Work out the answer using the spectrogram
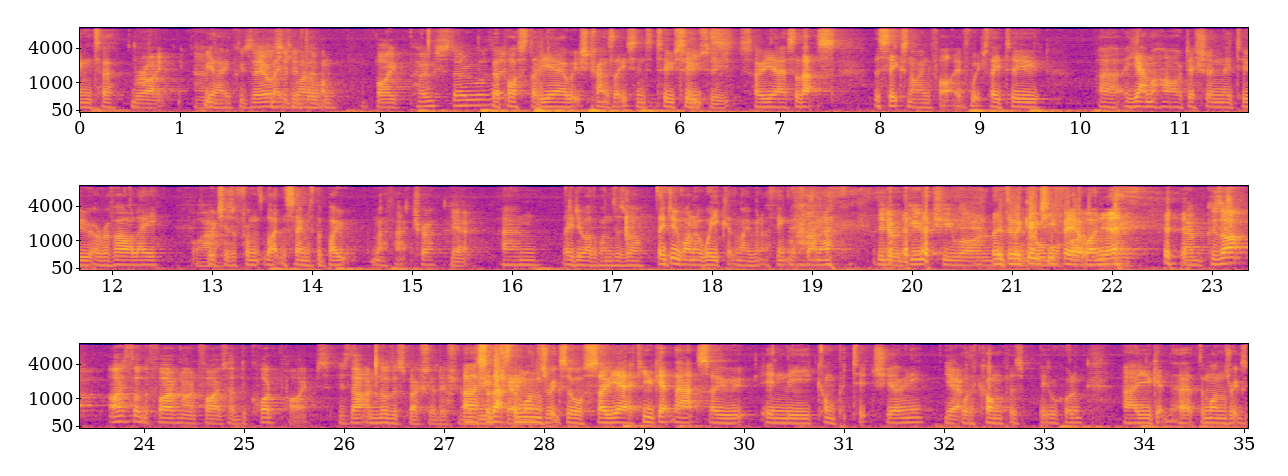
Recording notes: Allowing us to record in the café. Following our first cars and coffee event.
